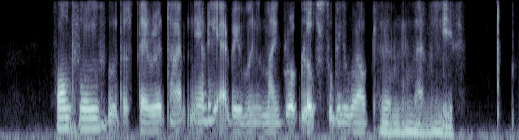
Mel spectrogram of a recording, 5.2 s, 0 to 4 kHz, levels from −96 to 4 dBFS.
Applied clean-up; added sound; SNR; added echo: neural diffusion model UNIVERSE++.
